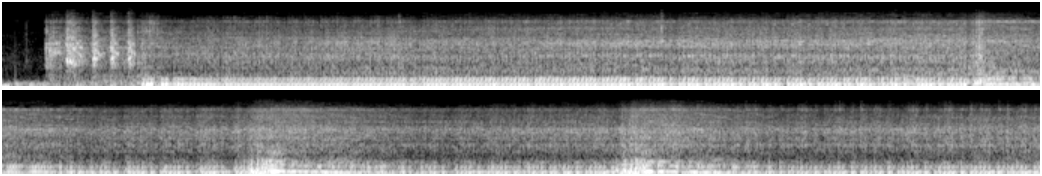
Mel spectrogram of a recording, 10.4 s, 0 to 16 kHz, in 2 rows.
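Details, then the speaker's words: Used 2012 BMW S1000RR at about 12,000 miles, starting and idling: tinny metallic rattle over the exhaust beat from the exhaust, a notorious rattle on this bike, not affecting performance. "So you hear that rattle? That rattle bothers me to death. I even bought an extra exhaust just to replace it, because the thing that's rattling is this thing right here."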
